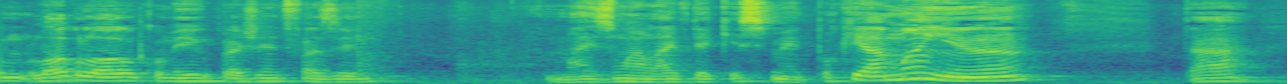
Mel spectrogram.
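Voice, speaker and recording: A man's voice: medium pitch, a little mellow. A Brazilian man hosting a casual live stream in a slangy, rallying gym-bro style. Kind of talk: casual hype live chat.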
